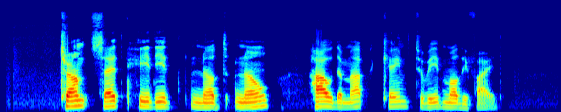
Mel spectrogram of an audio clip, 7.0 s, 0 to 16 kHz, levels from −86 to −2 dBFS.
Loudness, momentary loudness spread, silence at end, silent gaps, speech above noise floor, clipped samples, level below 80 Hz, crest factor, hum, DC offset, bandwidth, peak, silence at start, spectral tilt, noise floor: -23 LUFS; 15 LU; 0.85 s; none; 54 dB; under 0.1%; -68 dBFS; 22 dB; none; under 0.1%; 10.5 kHz; 0 dBFS; 0.75 s; -7.5 dB/octave; -75 dBFS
